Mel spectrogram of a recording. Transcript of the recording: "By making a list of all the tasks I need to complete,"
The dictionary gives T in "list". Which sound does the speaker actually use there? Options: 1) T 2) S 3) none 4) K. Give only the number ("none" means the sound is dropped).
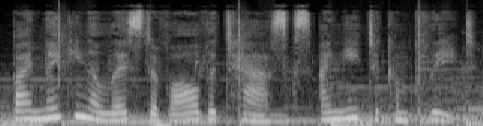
1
